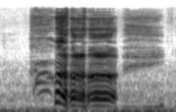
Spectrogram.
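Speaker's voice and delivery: a wheezy, crying-edged giggle; goofy laugh. Real, not acted. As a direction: laugh until it almost cracks. Signature laugh after a punchline.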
